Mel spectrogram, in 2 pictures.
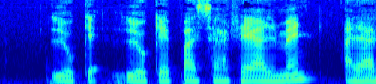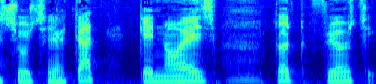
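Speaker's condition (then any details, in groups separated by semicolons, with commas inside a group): Joubert syndrome; present from birth; age 29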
